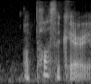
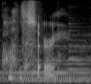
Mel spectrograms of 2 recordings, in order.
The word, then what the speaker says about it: apothecary: gone into the light Apothecary oh that's how you pronounce it not athary if you're here to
